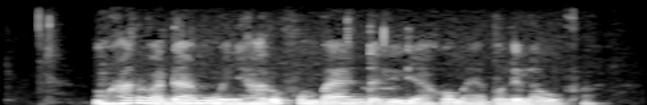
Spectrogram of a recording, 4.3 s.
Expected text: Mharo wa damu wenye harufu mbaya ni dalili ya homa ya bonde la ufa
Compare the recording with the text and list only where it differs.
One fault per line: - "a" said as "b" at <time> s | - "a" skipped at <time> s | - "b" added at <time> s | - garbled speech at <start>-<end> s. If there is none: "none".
none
